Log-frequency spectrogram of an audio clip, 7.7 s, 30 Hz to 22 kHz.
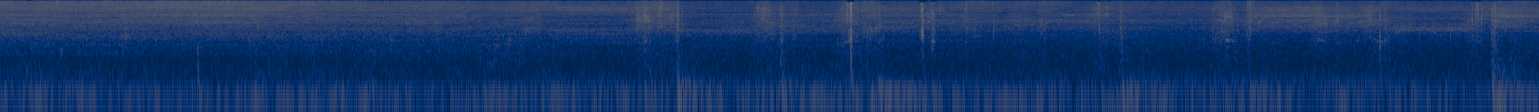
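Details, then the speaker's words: ATE T50-26 brake booster, rebuilt elsewhere, on a test machine: a steady airy hiss over a low pump rumble as the booster fails to hold enough vacuum; vacuum leak, hydraulic side appears OK. "right away were you doing it we're not pulling enough vacuum can you hear that vacuum leak"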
